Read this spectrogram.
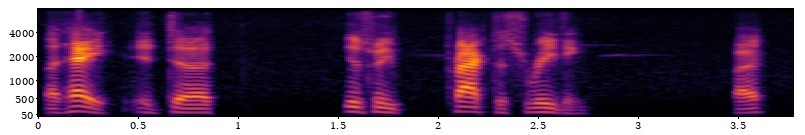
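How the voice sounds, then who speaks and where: A man streaming a game from a small closet office, chatting casually in a monotone way, with many fillers. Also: mid-range voice, normal speed, no room sound, muffled recording. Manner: self-described monotone, rambling with fillers. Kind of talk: casual live-stream chat.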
